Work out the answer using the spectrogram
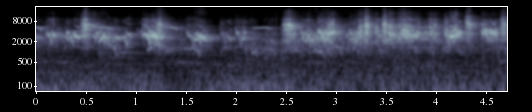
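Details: Budgerigars chirping: a dense, continuous chatter of many high, scratchy chirps and warbles with short whistles, several birds calling at once.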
